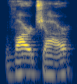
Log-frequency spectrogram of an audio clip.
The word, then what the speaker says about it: varchar: things they look weird they're actually pronounced Char varchar n Char and n varchar a field that's a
